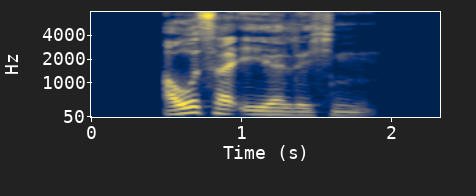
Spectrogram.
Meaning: inflection of außerehelich: 1. strong genitive masculine/neuter singular 2. weak/mixed genitive/dative all-gender singular 3. strong/weak/mixed accusative masculine singular 4. strong dative plural
- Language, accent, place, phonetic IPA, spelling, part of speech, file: German, Germany, Berlin, [ˈaʊ̯sɐˌʔeːəlɪçn̩], außerehelichen, adjective, De-außerehelichen.ogg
